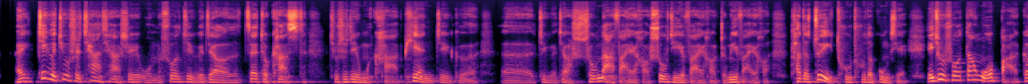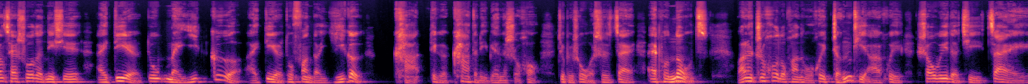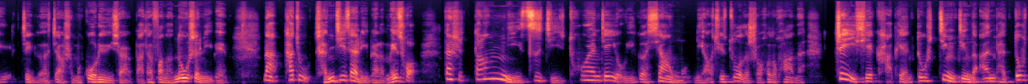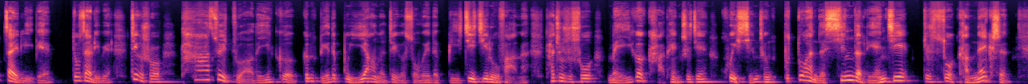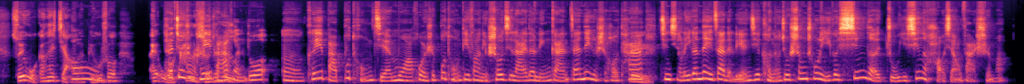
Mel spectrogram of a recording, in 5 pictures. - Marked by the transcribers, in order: in German: "Zettelkasten"; in English: "idea"; in English: "idea"; in English: "card"; in English: "Apple Notes"; in English: "connection"
- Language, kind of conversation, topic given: Chinese, podcast, 你平时如何收集素材和灵感？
